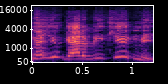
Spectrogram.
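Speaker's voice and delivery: fake laughing incredulity. Recounting being asked about a drug deal and his car: retelling laughing disbelief. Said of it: "I literally started laughing".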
